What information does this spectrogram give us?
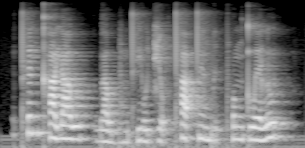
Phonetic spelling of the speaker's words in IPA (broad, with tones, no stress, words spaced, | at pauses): t̪ʰe˦ŋkʰa˧ja˧w | ɡa˨˩wbə˨˩mt̪ʰju˨˩t͡ɕo˨ʔ t̪ʰa˦ʔt̪ĩ˧bi˨ʔ pʰo˧ŋt̪we˧lu˦t̚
